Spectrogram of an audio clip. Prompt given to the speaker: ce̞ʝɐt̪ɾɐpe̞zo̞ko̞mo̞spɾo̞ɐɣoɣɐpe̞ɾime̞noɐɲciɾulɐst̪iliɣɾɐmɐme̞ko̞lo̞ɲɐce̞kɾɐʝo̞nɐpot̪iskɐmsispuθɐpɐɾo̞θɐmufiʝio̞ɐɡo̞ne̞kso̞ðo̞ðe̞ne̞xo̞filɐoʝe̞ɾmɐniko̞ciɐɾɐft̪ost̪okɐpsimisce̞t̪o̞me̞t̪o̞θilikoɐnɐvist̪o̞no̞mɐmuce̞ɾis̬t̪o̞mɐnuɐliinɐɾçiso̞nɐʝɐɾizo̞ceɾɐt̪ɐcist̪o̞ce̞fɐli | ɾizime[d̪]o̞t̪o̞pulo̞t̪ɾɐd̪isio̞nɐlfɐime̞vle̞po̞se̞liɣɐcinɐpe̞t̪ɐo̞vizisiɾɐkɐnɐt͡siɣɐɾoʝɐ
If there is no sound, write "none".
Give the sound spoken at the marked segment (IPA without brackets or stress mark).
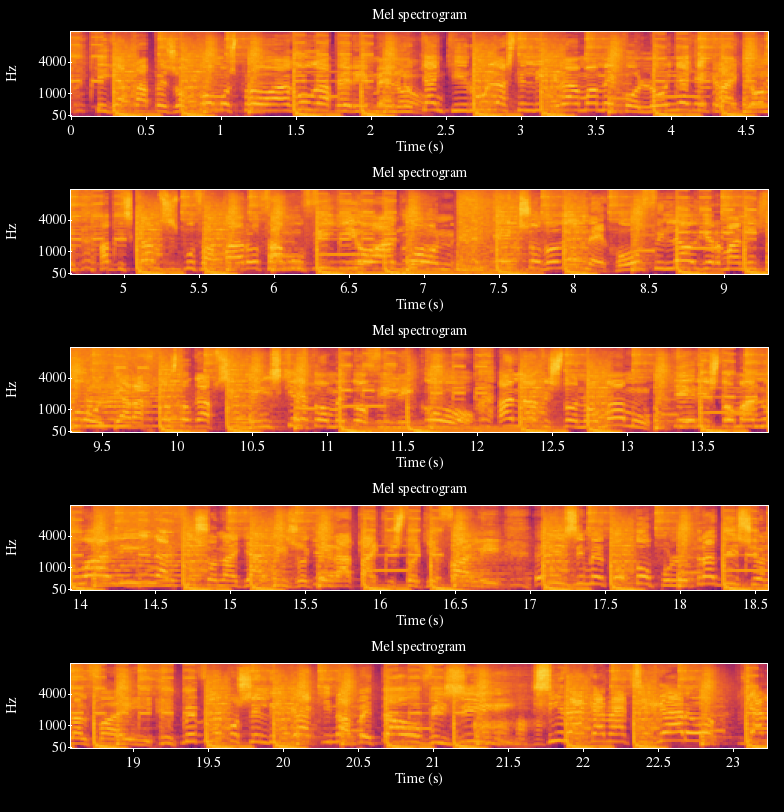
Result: t̪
